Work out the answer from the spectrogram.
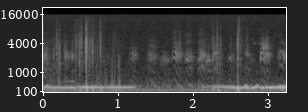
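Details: Prairie chicken males on the booming grounds displaying to a female; low droning boom with scattered cackles, wing flutters and clicking sounds.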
